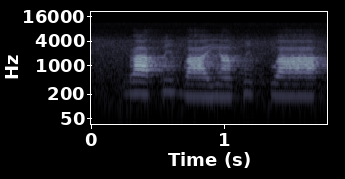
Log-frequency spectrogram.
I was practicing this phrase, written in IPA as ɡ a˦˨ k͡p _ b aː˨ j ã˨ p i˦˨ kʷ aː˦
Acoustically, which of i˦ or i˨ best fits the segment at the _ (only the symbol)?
i˦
